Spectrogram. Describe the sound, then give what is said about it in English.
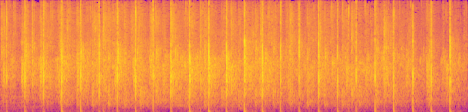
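A room full of people applauds steadily to thank the coaches and volunteers, a dense patter of overlapping hand claps at moderate volume that continues without a break for several seconds, with no voices over it. “The reason I don't normally do that is because, you know, I've been the person sitting in the chair when people are clapping and kind of just want to hide.”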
